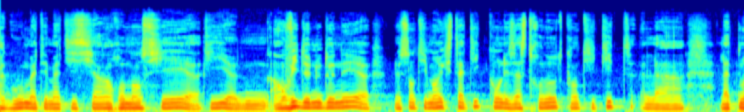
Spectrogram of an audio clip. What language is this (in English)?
French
